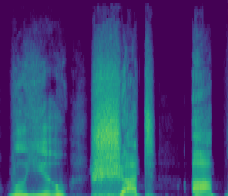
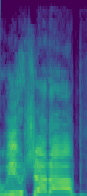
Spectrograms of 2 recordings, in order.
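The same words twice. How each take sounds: First: Slow, drawn-out mock telling-off; mock exasperation. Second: Much higher, quicker mock exasperation; mock outburst. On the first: Late friend silencing his mom, mock exasperation. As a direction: stretch every word in imitated exasperation. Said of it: "one of my favorite things he ever did". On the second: Friend to his mom, mock outburst. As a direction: imitate a high-pitched telling-off. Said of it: "He'd be like".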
